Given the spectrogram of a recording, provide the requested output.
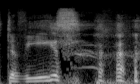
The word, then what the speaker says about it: Davis: plus okay yeah um Chris I'm gonna only say his name the way they want it said once because I feel ridiculous um Chris devis they'll say it like that just sounds so ridiculous apparently that's the way it's pronounced but I'm going to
